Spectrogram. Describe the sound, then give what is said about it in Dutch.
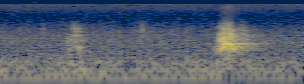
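A dog named Sandy, being told to leave pigeons alone, gives one sharp, loud bark, preceded by a fainter, softer yap, over a low background rumble with no talking. “Let die duiven met rust, hè.”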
